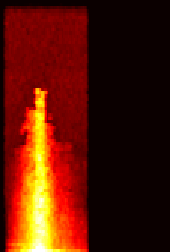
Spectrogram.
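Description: A single whoosh sound effect with a deep low end, swelling to a peak about half a second in and fading out after about a second.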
